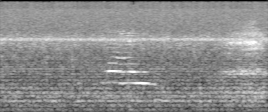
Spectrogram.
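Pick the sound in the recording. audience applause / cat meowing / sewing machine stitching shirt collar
cat meowing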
